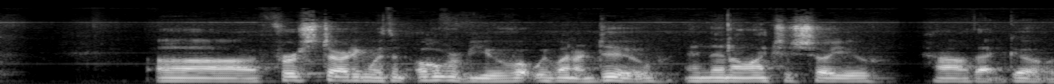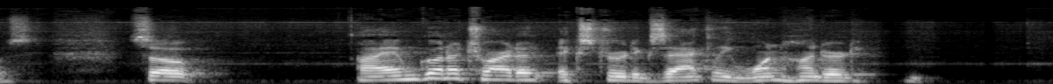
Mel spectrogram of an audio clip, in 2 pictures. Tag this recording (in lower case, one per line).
speech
